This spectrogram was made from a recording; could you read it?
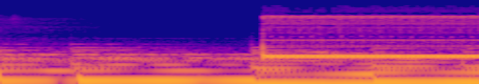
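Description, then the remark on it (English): A phone's electronic ringtone plays a steady tonal melody, shifting partway through to a brighter, buzzier and slightly louder phrase. It is clear, with no voices. “Answer your phone, no man.”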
